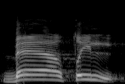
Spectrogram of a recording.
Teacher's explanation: من حيث التفخيم والترقيق قبل منها باء مرققه تبقى با با الباء مرققه والالف مديه مرققه لكن الطاء مفخمه ما حدش يقول باطي لا باطي باطي باطي باطل ارقق الباء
